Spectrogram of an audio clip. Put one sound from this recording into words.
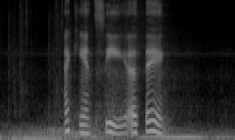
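A young woman speaks with animation into a microphone.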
